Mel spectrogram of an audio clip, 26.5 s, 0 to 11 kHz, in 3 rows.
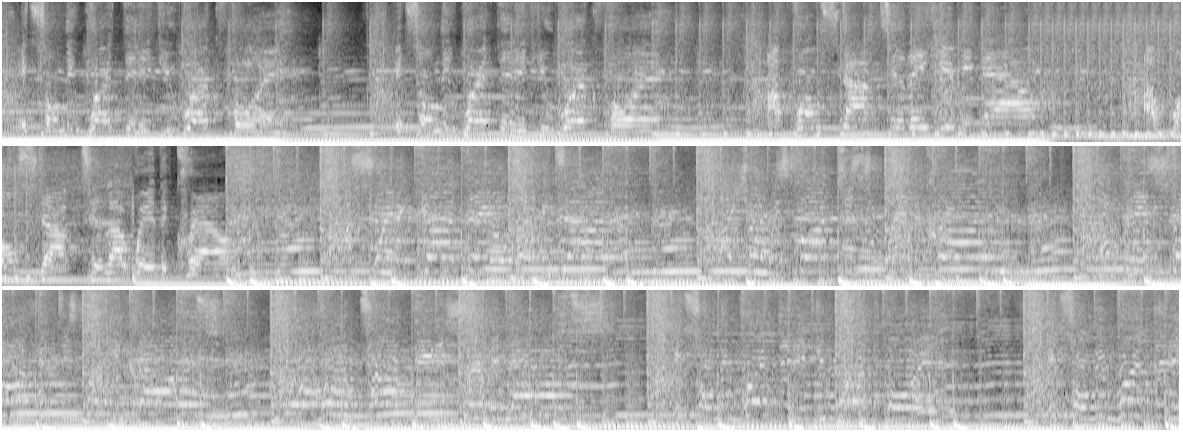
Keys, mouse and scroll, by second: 0.3 click, 0.4 click, 0.9 click, 1.0 click, 2.3 click, 2.4 click, 3.1 click, 3.7 click, 5.8 click, 6.9 click, 11.8 s, 12.7 click, 14.8 click, 16.1 click, 16.7 s, 18.2 click, 19.6 click, 21.6 click, 23.4 click, 23.8 click, 25.4 click.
